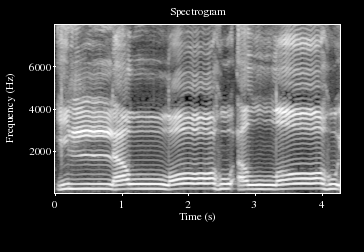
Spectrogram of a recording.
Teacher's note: এখানে আল্লাহের লামটা একটু ভারী করতে হবে। ইল্লা, এটা পাতলা থাকবে লামটা, কিন্তু আল্লাহের লাম ভারী।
